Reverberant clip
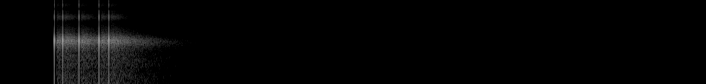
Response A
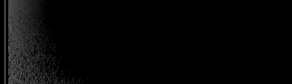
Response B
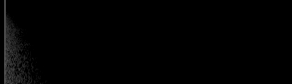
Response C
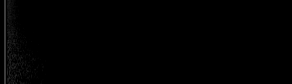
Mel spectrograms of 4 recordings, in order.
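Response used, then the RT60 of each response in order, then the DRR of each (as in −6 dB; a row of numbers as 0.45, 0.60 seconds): C; 1.4, 1.0, 1.9 seconds; −9.5, −1.0, 3.5 decibels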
